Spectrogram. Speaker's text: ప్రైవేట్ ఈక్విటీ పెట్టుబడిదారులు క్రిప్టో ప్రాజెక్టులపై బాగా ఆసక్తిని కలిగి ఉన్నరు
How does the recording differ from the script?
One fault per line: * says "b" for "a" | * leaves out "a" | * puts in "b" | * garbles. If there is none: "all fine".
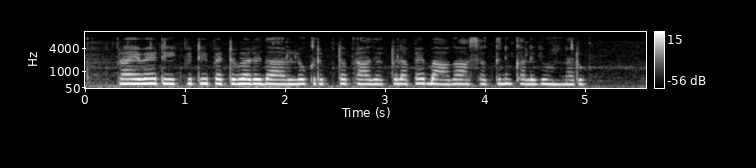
all fine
